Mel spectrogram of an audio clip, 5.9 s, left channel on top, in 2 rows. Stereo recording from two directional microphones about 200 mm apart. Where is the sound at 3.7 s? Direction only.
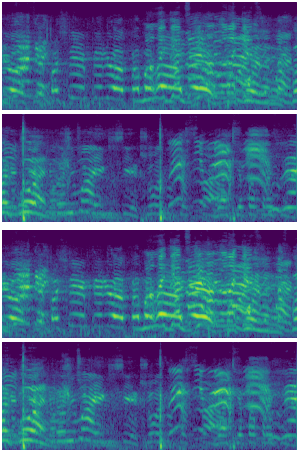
65° left (ahead or behind).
